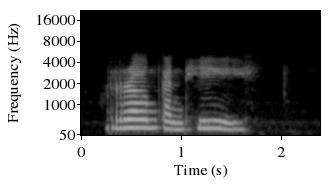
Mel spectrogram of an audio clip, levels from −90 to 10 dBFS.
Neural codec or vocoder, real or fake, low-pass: none; real; 5.4 kHz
